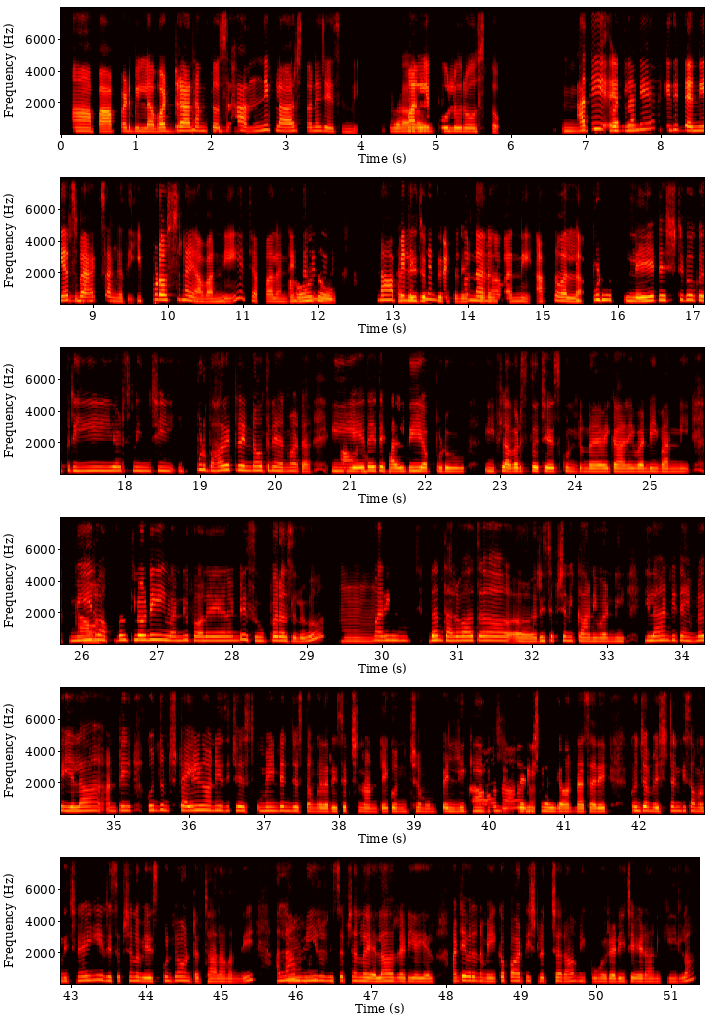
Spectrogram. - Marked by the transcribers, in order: in English: "వావ్!"; in English: "టెన్ ఇయర్స్ బ్యాక్"; other background noise; in English: "లేటెస్ట్‌గా"; in English: "త్రీ ఇయర్స్"; in English: "ట్రెండ్"; in Hindi: "హల్దీ"; in English: "ఫ్లవర్స్‌తో"; in English: "ఫాలో"; in English: "సూపర్"; in English: "రిసెప్షన్‌కి"; in English: "స్టైల్"; in English: "మెయింటైన్"; in English: "రిసెప్షన్"; in English: "ట్రెడిషనల్‌గా"; in English: "వెస్టర్న్‌కి"; in English: "రిసెప్షన్‌లో"; in English: "రిసెప్షన్‌లో"; in English: "రెడీ"; in English: "మేకప్"; in English: "రెడీ"
- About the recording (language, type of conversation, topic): Telugu, podcast, వివాహ వేడుకల కోసం మీరు ఎలా సిద్ధమవుతారు?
